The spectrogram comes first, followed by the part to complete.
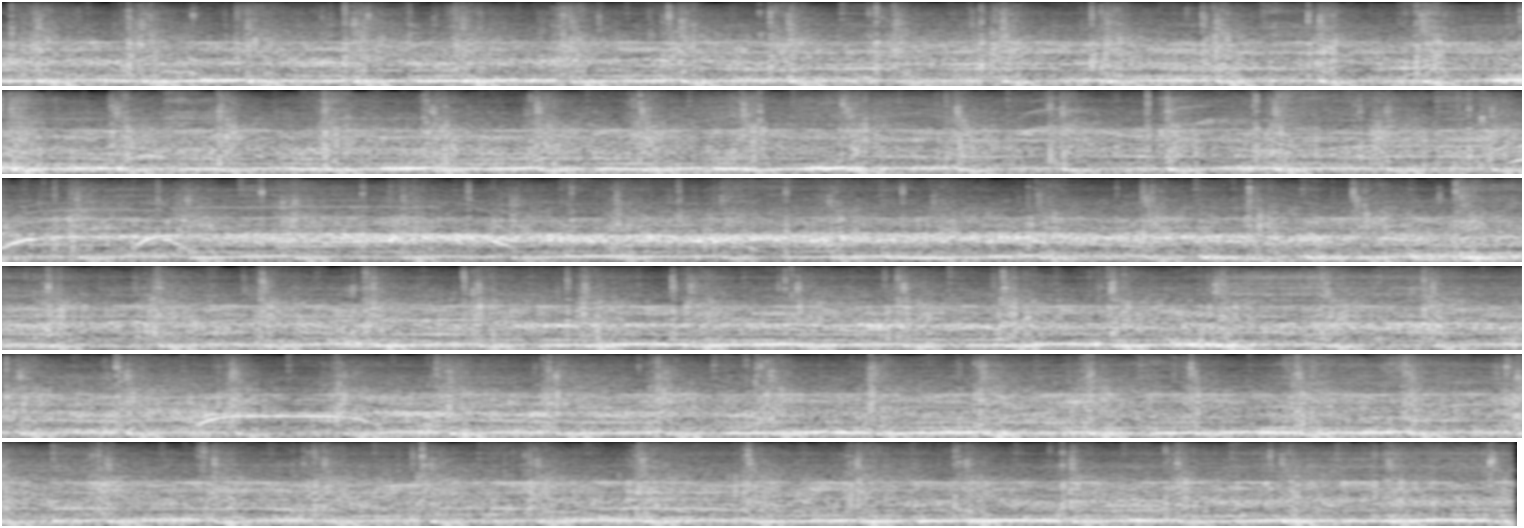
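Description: Rock band playing an instrumental passage live in an arena: a steady drum-kit beat under held keyboard and guitar chords, with the crowd cheering and whooping.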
